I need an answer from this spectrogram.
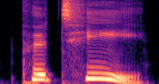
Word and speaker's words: petit: See that T on the end? You just ignore it. It's pronounced petit.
